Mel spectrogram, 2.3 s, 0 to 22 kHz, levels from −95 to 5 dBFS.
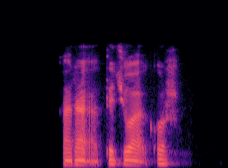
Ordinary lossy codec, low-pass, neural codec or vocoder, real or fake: Opus, 24 kbps; 7.2 kHz; none; real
